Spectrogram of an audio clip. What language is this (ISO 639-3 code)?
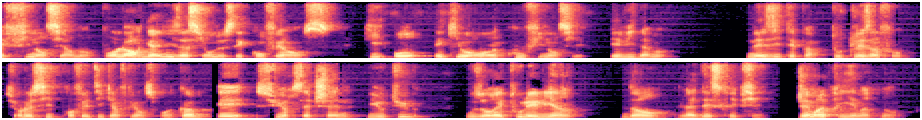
fra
